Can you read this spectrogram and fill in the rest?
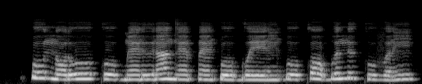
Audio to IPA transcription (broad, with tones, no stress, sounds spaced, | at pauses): k͡p o˧ n ɔ˨ ɾ oː˧ k o˨ ɡ͡b ɛ̃˨ ɾ ɨ˨ ɾ ã˦ d ɛ̃˨ p ɛ̃˨ k͡p o˨ ɡʷ eː˨ ɾ ĩ˨ ɓ o˧ k ɔ˦˨ b ə˦ n ɨ˦ k u˨ v ə˨ ɾ ĩ˦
